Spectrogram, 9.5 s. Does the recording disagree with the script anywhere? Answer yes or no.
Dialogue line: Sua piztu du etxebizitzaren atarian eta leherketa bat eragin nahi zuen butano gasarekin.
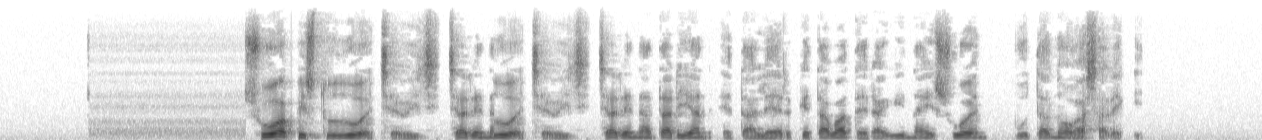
yes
